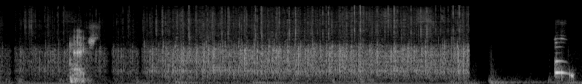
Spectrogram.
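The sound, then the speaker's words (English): An audience breaks into steady applause for Nicolas Cage that holds for a few seconds and then stops abruptly, with a short vocal outburst before it and another brief voice right after. “Round of applause for Mr.”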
